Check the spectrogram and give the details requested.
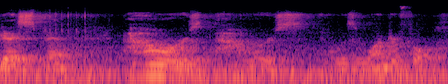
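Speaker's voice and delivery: fading fond memory. Real, not acted. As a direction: savour the memory quietly.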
